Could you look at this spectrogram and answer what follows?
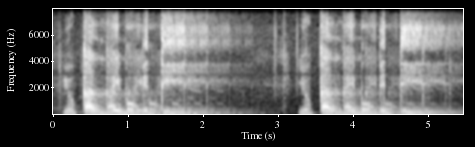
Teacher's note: کاف باریک ہے، کاف کو باریک پڑھیں گے اور آگے ذا نرم حروف ہے۔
